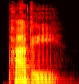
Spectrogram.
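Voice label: "paddy", British English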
